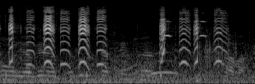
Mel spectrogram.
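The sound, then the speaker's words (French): A small rubber cat-shaped dog toy, made for dogs to bite, squeaks repeatedly in quick, uneven bursts, its high, wheezy pitches rising and falling, with about ten squeezes in a row and a faint low hum underneath. “Est-ce qu'il fait du bruit, ce petit chat-là, est-ce qu'il fait du bruit ?”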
